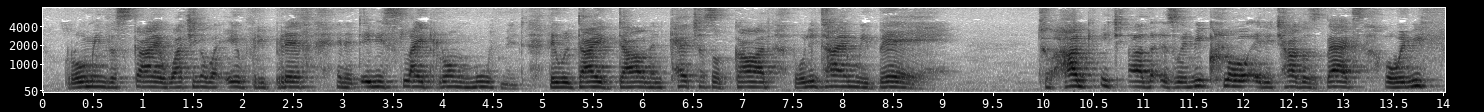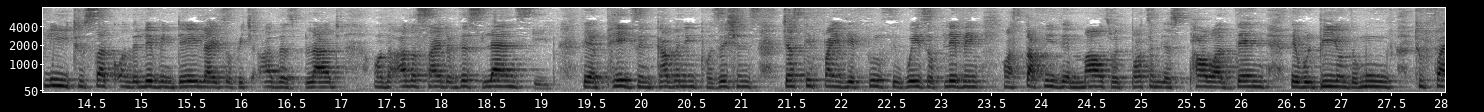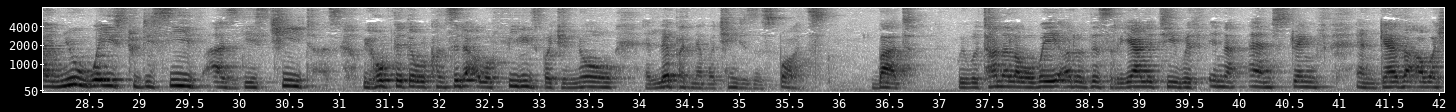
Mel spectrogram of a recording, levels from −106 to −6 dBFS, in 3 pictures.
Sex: male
